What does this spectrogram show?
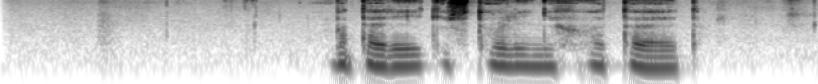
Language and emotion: Russian, neutral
